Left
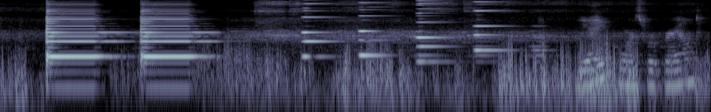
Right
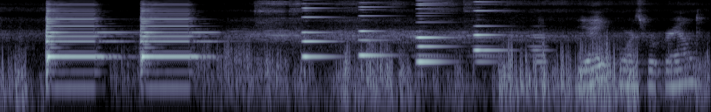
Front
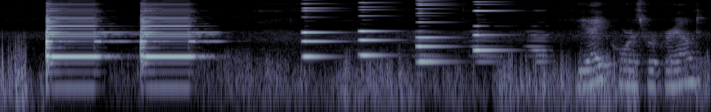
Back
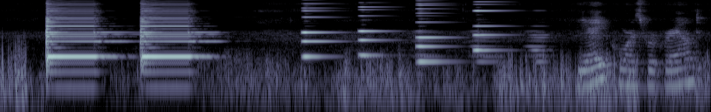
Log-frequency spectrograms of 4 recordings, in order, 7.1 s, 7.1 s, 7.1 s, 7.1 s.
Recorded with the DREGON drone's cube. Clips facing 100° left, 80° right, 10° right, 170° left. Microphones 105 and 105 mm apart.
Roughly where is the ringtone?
Right.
